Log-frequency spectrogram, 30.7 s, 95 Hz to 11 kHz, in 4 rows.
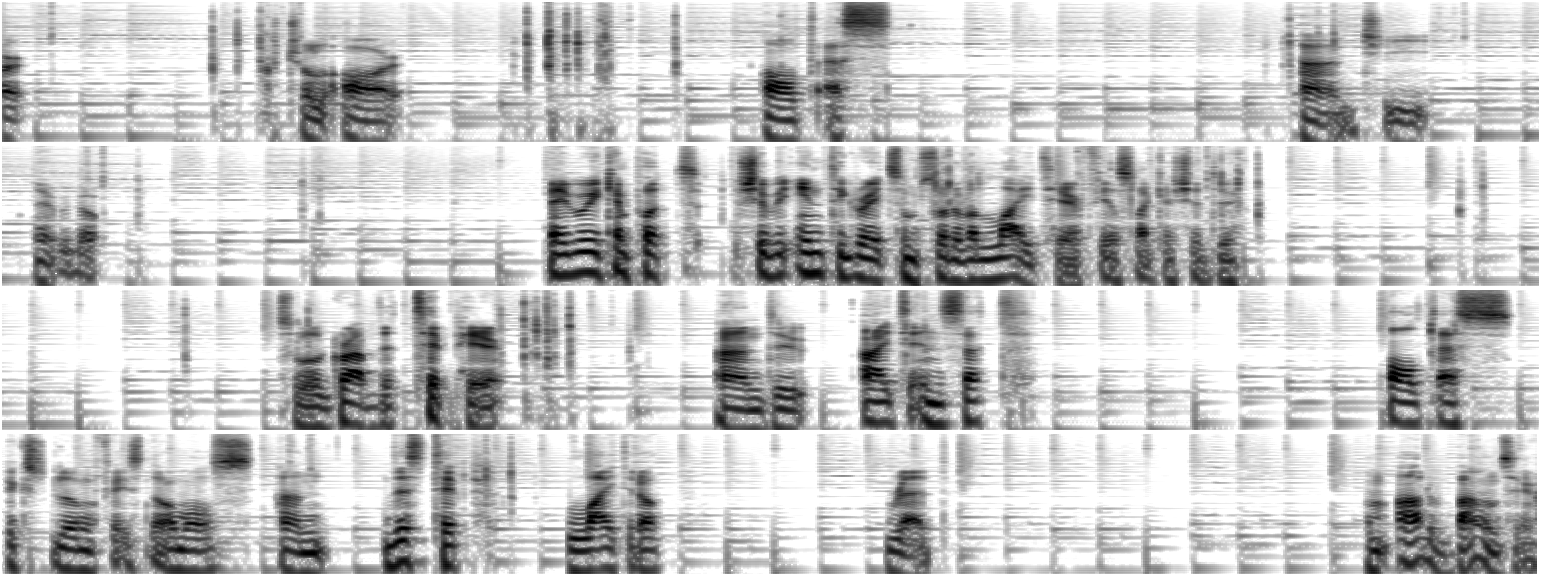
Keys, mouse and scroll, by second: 0.9 ctrl+r, 2.5 3, 2.5 a, 2.7 a, 2.9 alt+shift+click, 3.5 alt+s, 6.1 a, 6.3 g, 8.1 middle click, 9.0 shift+middle click, 9.3 middle click, 10.7 middle click, 11.6 middle click, 12.3 ctrl+r, 13.7 ctrl+r, 14.9 3, 15.1 click, 15.9 shift+click, 16.2 middle click, 17.9 ctrl+shift+z, 18.1 click, 18.3 middle click, 19.7 i, 22.3 alt+s, 25.1 a, 25.3 g, 28.8 shift+middle click.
